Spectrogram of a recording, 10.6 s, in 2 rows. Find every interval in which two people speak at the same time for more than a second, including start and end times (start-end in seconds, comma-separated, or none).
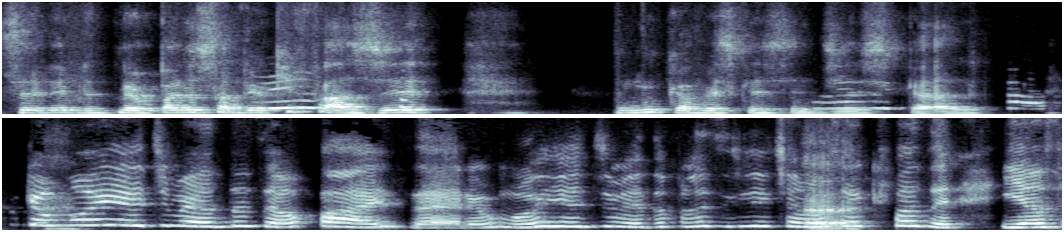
none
